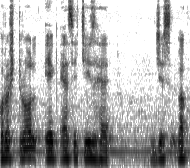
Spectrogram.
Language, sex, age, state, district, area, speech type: Urdu, male, 18-30, Delhi, East Delhi, urban, spontaneous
